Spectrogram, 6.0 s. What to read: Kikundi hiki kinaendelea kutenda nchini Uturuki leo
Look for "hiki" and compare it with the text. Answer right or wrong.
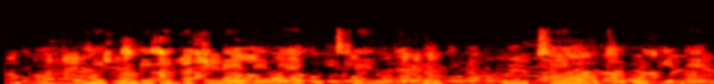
right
